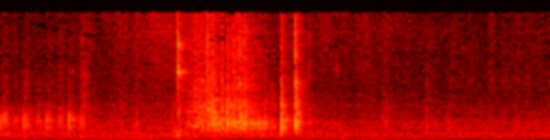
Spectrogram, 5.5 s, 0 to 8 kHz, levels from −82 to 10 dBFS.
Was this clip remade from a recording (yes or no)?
no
